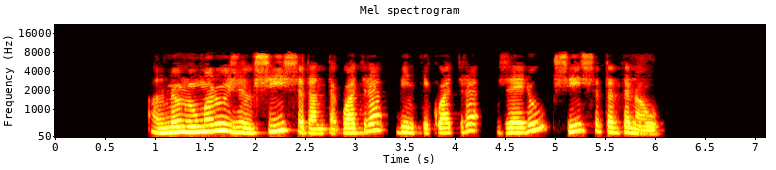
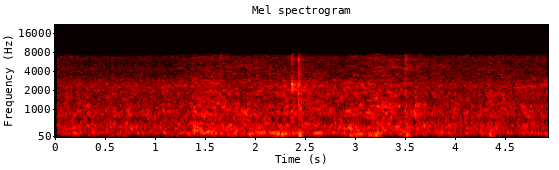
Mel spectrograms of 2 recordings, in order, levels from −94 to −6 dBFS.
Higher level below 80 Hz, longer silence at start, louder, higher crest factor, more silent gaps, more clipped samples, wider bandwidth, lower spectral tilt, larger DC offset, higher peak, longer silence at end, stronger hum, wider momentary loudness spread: first, -58 dBFS vs -72 dBFS; first, 0.95 s vs 0 s; first, -19 LUFS vs -53 LUFS; second, 16 dB vs 28 dB; first, 3.35-3.42 s, 4.28-4.42 s vs none; neither; about the same, 8 kHz vs 8.2 kHz; first, -6 dB/octave vs -4 dB/octave; neither; first, -4 dBFS vs -26 dBFS; first, 1.05 s vs 0 s; neither; about the same, 10 LU vs 9 LU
